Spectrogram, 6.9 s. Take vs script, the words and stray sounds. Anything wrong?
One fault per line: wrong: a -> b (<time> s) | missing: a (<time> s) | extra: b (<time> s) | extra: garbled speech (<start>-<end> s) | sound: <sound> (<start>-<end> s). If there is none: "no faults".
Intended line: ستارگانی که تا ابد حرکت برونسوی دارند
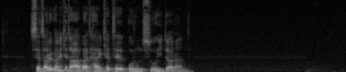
no faults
